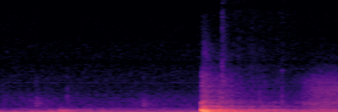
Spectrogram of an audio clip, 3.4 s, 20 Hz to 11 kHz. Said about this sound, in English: oh, happy New Year! This is it, 2021. First minute I've done Pacific time here. They're shooting off fireworks big time. It's beautiful. I'm loving it already.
